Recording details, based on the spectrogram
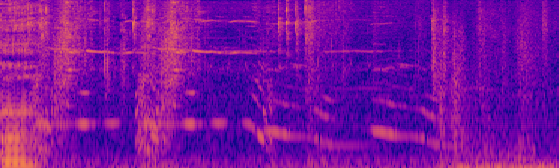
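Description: Dogs in the video game Battle Brothers yelp and whimper in a loud burst of high, sliding cries under game sound effects, with someone talking over the top.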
